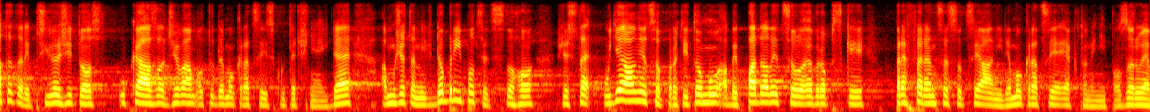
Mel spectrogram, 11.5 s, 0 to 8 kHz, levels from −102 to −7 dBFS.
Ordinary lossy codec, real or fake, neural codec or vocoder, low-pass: Opus, 24 kbps; fake; autoencoder, 48 kHz, 128 numbers a frame, DAC-VAE, trained on Japanese speech; 7.2 kHz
